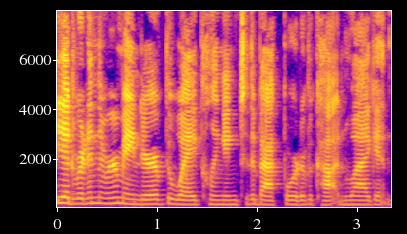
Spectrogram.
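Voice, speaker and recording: A raspy, put-on character voice rattles along at a very fast pace in a monotone, flat intonation on a very clean recording with a silent background. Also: woman. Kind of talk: audiobook reading. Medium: read story. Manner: even.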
